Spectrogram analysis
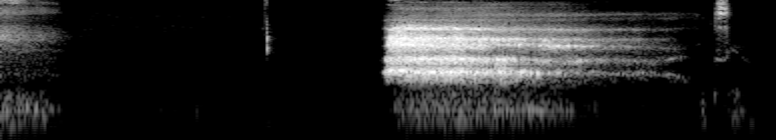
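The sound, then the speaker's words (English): A deep inhale during a guided breathing exercise: a loud, airy hiss of breath that lasts about three seconds and gradually fades. A short click comes before it and a brief breath sound follows. “We're going to inhale in on four.”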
